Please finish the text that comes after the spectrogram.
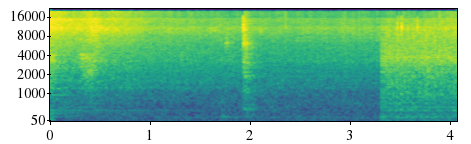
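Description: Chicken frying in a pan with tofu stirred in, a steady close sizzle with a brief scrape near the middle and a louder burst of frying toward the end.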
